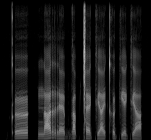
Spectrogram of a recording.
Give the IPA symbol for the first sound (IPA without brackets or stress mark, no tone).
kʼ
